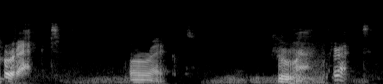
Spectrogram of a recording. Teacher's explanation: really emphasize the second syllable so it sounds more like correct correct correct correct good and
